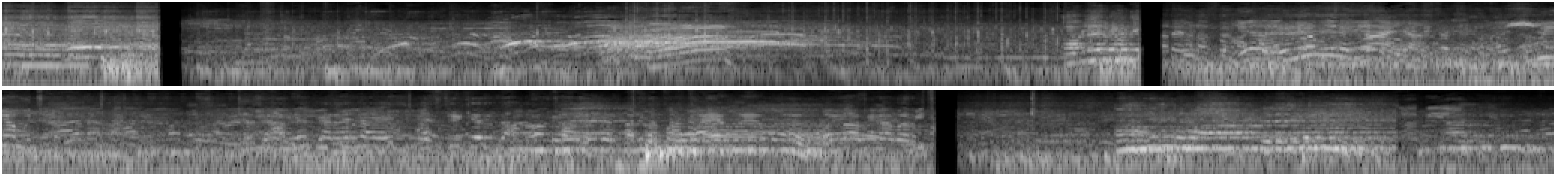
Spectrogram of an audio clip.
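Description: A crowd of young men chatters and cheers outdoors.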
